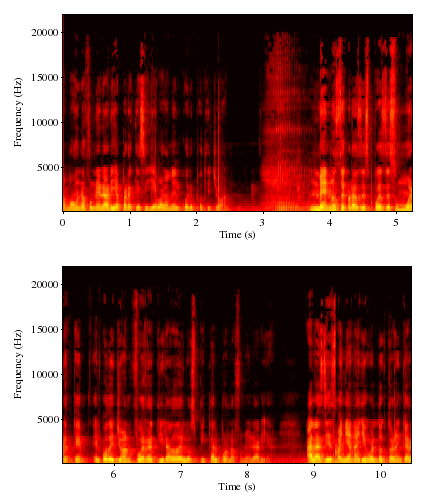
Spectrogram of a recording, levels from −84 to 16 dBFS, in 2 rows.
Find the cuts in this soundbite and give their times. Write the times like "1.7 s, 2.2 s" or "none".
4.3 s, 5.8 s, 9.3 s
